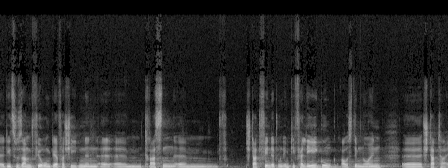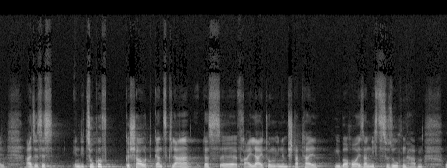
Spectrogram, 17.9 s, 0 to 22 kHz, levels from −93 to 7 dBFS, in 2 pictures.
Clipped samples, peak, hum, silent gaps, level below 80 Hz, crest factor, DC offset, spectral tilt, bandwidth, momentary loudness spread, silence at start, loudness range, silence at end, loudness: under 0.1%; -4 dBFS; none; none; -68 dBFS; 18 dB; under 0.1%; -5.5 dB/octave; 19 kHz; 11 LU; 0 s; 2 LU; 0 s; -22 LUFS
